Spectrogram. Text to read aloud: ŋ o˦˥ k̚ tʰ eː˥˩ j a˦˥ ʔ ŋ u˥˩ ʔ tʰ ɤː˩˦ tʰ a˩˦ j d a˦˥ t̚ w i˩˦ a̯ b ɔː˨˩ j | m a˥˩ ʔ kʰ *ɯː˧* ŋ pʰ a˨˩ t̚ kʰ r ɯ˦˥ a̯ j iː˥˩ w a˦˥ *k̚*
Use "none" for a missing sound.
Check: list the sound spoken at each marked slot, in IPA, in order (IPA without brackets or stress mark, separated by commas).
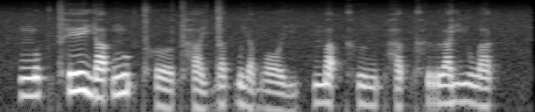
ɯː˧, k̚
